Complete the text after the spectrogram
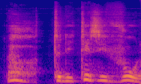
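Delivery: high-pitched, urgent cutting in; agitated interruption. A narrator's reading. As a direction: cut him off, voice jumping up. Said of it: "l'interrompit-elle". (interruption vive et affolée)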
